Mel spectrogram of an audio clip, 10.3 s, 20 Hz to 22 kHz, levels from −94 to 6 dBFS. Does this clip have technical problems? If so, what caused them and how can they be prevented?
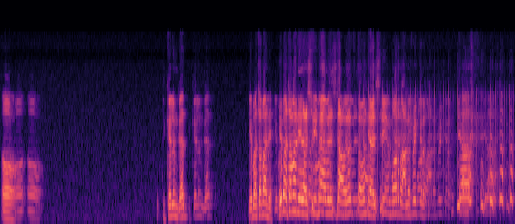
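Yes. Echo with no canceller runs throughout: a copy about 13 dB quieter returns roughly half a second late, as the far end's loudspeaker feeds its microphone unremoved. Using headphones or enabling acoustic echo cancellation at the far end prevents it.

A train of clicks runs from 7.18 to 10.29 s, about 30 regular pulses at 10.7 per second, peaking slightly above the sound, likely from nearby equipment interference or a faulty connection or power supply. Shielding cables, moving away from interfering devices, and checking connections and the power supply prevents it.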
